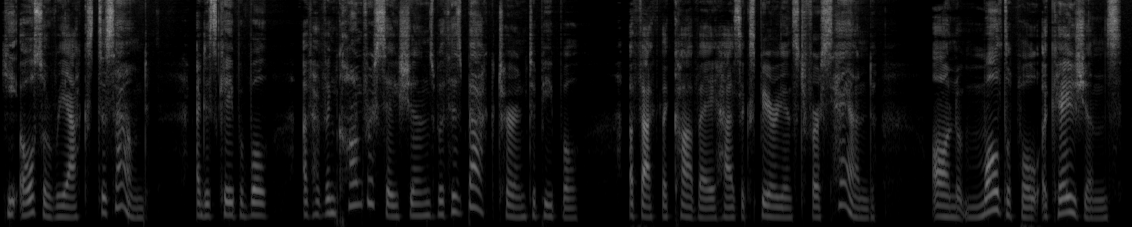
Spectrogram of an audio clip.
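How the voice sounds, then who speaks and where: Expressive woman narrator, lower voice, lively pitch. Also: no echo, clean studio sound. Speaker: podfic narrator reading fan fiction.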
